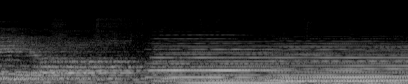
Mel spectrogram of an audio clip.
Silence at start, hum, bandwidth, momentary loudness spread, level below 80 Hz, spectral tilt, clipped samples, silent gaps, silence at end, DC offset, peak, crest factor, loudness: 0 s; none; 9.2 kHz; 7 LU; -34 dBFS; -8.5 dB/octave; under 0.1%; none; 0 s; under 0.1%; -14 dBFS; 12 dB; -28 LUFS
